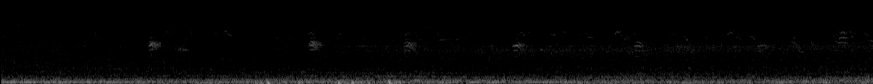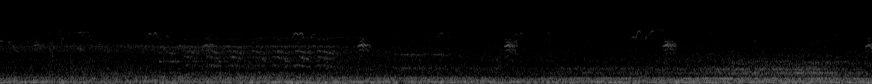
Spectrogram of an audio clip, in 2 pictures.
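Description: Birds chirping outdoors: short calls repeat about once a second, with a quick run of notes about ten seconds in, over a steady low rumble.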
